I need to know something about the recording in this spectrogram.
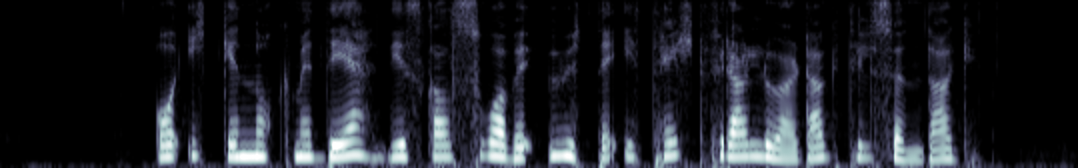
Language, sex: Norwegian, female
